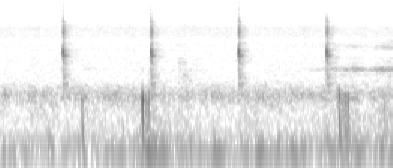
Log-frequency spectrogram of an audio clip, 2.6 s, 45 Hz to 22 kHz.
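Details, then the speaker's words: Bailey Pageant caravan power supply unit (owner believes it is the PSU/charger) heard up close: light, even clicking about every 0.6 s over a low hum; owner suspects a PSU fault, insufficient current or a damaged cable, unconfirmed. "Managed to source this little number, I believe to be the PSU. If you can hear that, it's clicking,"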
